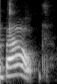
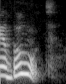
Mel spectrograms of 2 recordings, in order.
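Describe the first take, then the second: First: The vowel sounds like 'ow', as in 'out'. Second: The vowel sounds like 'oo', as in 'boot'. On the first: This is how the speaker claims to actually say it. The speaker calls it right. "I say about" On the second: This is the pronunciation others accuse the speaker of using. The speaker calls it wrong. "But I don't say about"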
